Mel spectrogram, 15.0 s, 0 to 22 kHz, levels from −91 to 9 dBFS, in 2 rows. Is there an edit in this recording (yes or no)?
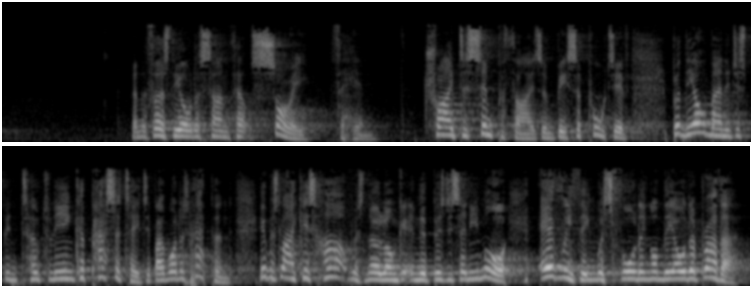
no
